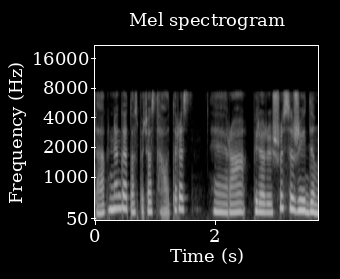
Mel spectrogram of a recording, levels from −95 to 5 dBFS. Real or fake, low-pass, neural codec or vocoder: real; 7.2 kHz; none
